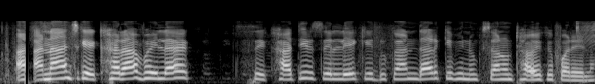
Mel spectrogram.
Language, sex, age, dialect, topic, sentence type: Bhojpuri, female, <18, Southern / Standard, agriculture, statement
